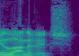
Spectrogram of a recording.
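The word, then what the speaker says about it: Milanović: I don't want to mispronounce his name. – Milanovic.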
